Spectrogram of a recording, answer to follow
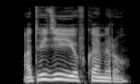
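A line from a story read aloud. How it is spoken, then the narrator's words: Angry bark. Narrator (Russian): рявкнул Вокт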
